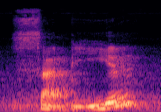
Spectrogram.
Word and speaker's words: sabia: Olha lá, ó. Sábia, sabia, sabiá. Então a acentuação, ela é fundamental para você entender um termo, entender a pronúncia e daí extrair o significado, tá bom?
